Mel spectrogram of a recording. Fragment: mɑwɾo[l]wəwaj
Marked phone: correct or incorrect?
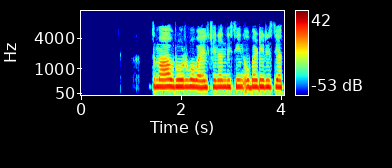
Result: incorrect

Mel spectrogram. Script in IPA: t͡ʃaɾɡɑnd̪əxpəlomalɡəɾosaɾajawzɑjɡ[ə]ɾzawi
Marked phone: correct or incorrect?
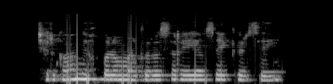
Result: correct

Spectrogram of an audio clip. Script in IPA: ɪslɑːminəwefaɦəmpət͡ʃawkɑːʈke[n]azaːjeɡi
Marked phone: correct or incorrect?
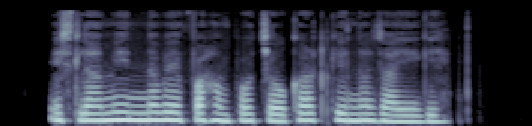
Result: correct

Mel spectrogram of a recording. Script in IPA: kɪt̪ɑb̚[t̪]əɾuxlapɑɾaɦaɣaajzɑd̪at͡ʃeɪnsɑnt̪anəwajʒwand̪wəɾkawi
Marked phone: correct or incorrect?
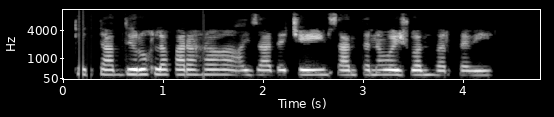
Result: incorrect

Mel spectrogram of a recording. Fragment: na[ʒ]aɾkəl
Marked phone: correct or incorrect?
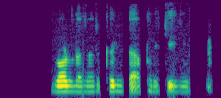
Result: incorrect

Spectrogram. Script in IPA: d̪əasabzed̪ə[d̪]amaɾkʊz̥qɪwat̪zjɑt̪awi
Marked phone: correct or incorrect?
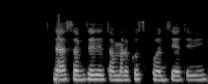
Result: incorrect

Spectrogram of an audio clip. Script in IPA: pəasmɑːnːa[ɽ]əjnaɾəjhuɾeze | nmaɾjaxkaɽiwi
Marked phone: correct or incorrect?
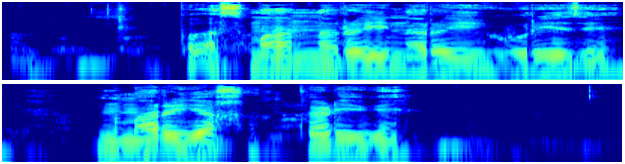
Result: incorrect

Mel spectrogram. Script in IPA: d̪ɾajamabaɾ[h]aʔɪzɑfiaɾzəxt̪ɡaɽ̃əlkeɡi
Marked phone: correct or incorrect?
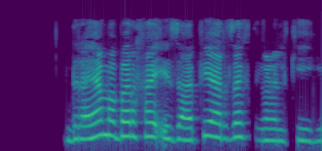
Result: incorrect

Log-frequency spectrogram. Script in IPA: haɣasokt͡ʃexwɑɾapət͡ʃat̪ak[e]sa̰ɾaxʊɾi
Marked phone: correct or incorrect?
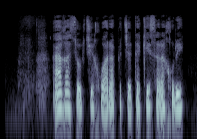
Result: correct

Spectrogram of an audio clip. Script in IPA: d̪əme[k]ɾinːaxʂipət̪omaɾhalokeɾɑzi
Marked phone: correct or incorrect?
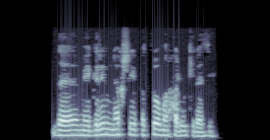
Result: incorrect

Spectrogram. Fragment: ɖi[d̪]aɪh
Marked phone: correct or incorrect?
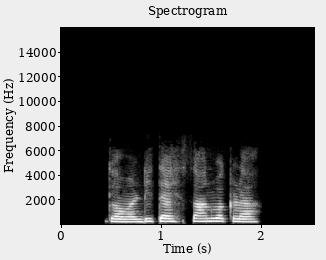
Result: incorrect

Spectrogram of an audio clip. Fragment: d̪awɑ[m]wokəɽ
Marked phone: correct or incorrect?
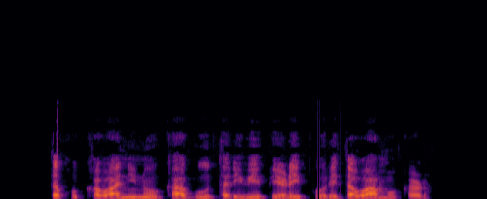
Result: correct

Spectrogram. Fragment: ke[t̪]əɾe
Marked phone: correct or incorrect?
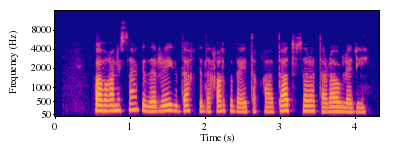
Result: incorrect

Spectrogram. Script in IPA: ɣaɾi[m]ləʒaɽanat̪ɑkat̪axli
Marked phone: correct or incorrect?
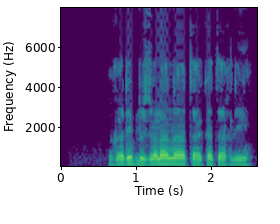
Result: incorrect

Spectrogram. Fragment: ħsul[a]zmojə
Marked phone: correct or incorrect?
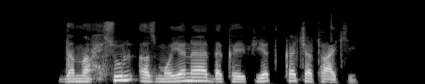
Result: correct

